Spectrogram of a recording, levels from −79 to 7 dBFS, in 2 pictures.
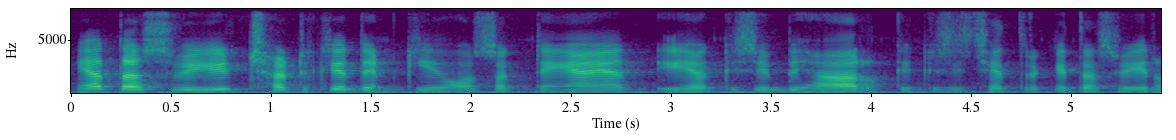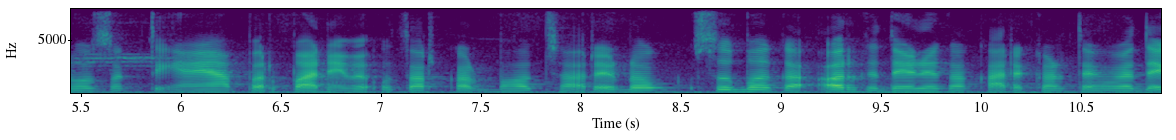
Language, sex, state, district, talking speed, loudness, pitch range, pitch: Hindi, female, Uttar Pradesh, Varanasi, 210 wpm, -23 LUFS, 175-200 Hz, 185 Hz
